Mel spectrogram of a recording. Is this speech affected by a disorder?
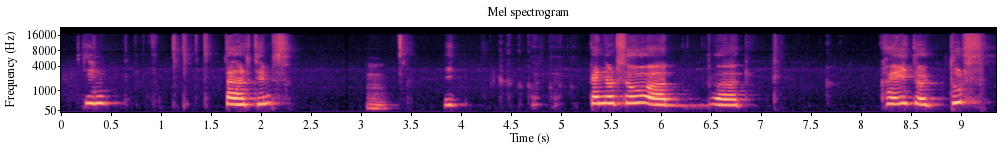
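Yes: stuttering; led to rejection from computer science master's program; here repeated sounds, blocks.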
